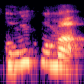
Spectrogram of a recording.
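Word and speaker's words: कुङ्कुम: It is Kumkuma, not Ga. It is not Ga, it is Ka.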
